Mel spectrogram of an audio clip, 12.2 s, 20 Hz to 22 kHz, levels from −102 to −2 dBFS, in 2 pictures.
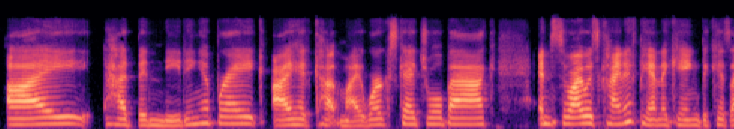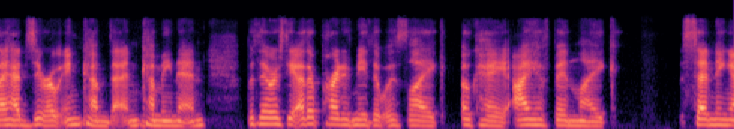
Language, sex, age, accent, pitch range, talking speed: English, female, 20-39, American, 150-190 Hz, 220 wpm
